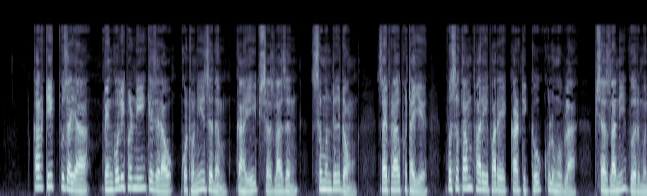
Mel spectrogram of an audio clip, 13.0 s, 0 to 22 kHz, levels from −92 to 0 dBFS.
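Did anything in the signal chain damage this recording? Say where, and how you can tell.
Yes. At the codec stage, the whole clip has gritty, lispy treble with nothing above 12.3 kHz, likely HE-AAC compression at a low bitrate near 16 kbps. The treble is rebuilt rather than simply dulled.

Pre-echo sits at 9.20 to 9.23 s: a 36 ms hiss precedes an attack and softens it. The codec block's noise smears ahead of the onset, unlike a click or dropout.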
